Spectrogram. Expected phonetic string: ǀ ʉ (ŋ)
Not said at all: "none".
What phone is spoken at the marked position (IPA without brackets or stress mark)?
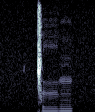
ŋ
